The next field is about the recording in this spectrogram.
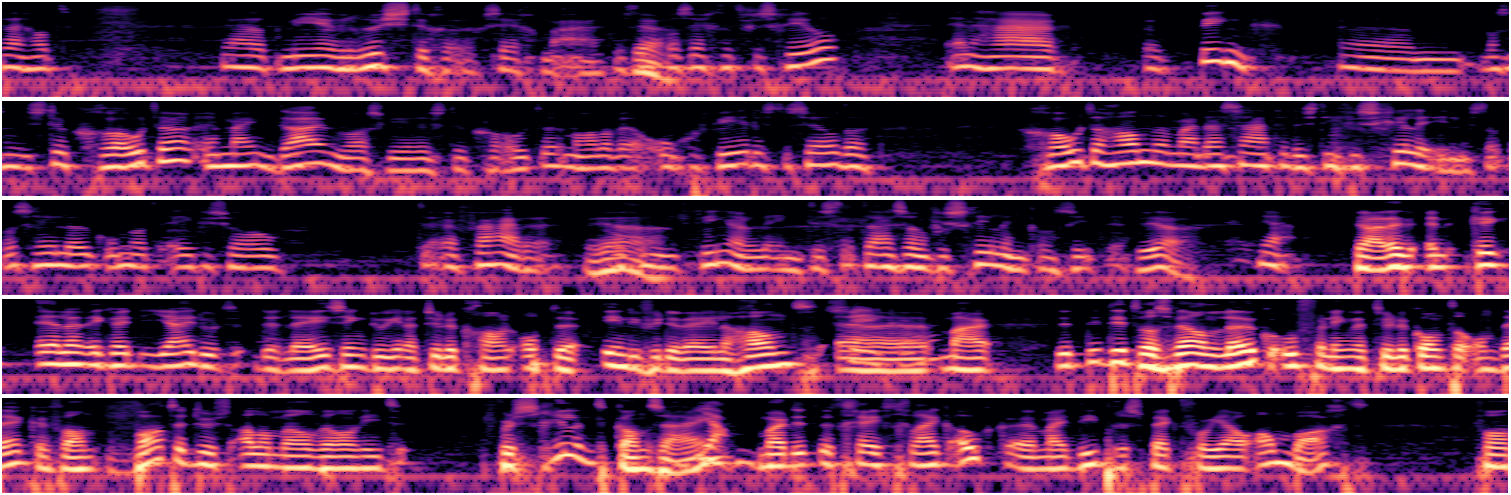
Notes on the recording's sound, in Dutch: Ode aan de magie LIVE - Handlezen tijdens ZIN op camping de Lievelinge. In deze speciale live opname op camping de Lievelinge mogen we mee kijken in de praktijk via de handen van oa.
